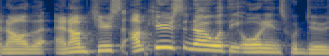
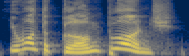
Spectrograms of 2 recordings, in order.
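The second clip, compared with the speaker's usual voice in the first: high, slow, hammed-up Scottish accent; 7 semitones higher, 4 dB louder, slower than usual. Podcaster trying another phrase on co-host, Scottish accent. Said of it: "do a Scottish accent".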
